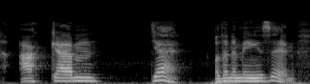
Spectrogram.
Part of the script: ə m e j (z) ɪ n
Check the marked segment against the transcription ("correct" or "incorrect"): correct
